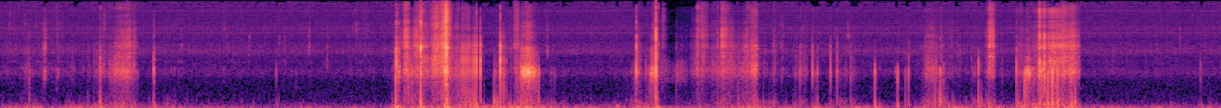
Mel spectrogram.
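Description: Footsteps crunching on a dirt trail strewn with dry leaves, with scraping and rubbing right at the body-worn camera. The loudest rough bursts come about four to five and a half seconds in and again near ten seconds, with scattered clicks between.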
